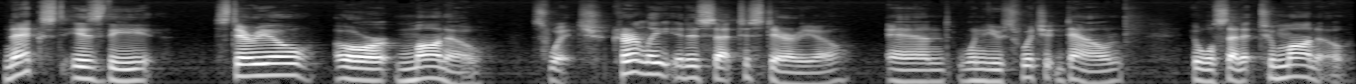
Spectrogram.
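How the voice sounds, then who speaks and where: Young guy doing a gear tutorial, mid-pitched voice, explains stuff step by step. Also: slow, darkish tone. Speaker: tutorial presenter. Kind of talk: instructional narration of an equipment tutorial.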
